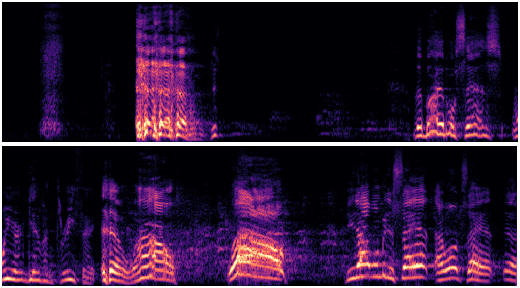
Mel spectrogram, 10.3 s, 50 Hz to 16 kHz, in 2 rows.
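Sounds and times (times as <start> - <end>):
person coughing: 1.3 - 2.3
speech: 1.5 - 2.3, 4.1 - 10.3
laughter: 6.1 - 9.7.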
